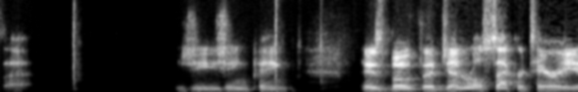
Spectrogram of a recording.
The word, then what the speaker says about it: Xi Jinping: party leader is also the country's leader currently xi jinping that's how you pronounce that xi jinping is both the general secretary of the chinese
